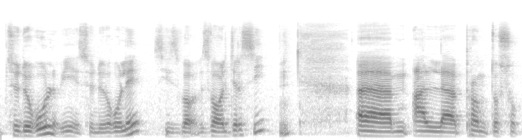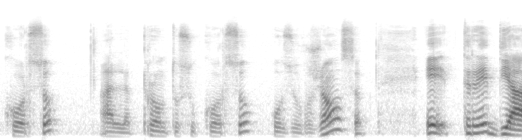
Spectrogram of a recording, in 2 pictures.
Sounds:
speech

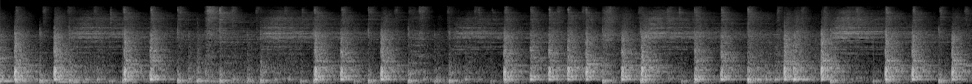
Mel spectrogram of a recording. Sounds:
drum
drum kit
snare drum
rimshot
drum roll
percussion
bass drum

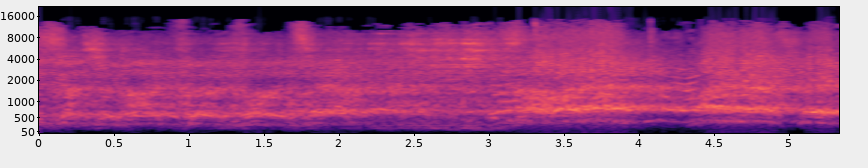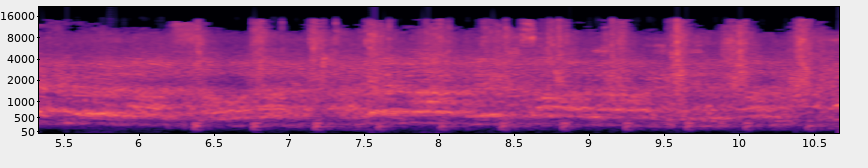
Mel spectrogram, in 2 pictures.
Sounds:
speech
music

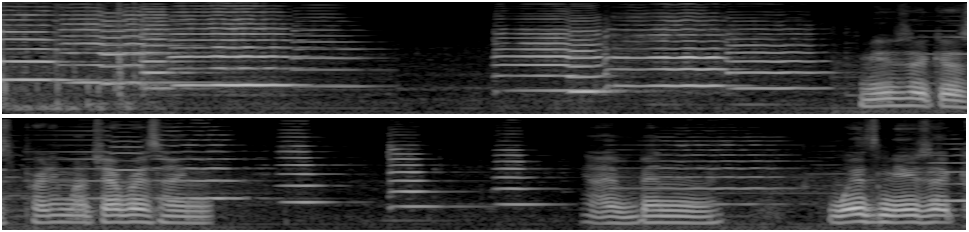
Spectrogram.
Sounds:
music
speech

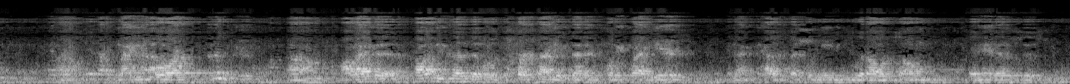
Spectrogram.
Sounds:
speech

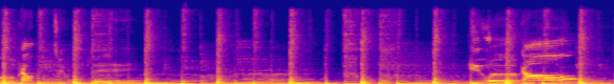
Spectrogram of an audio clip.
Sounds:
music

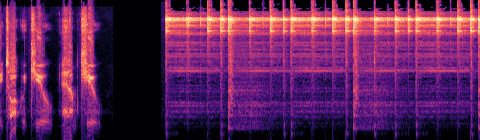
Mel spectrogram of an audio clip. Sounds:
hi-hat

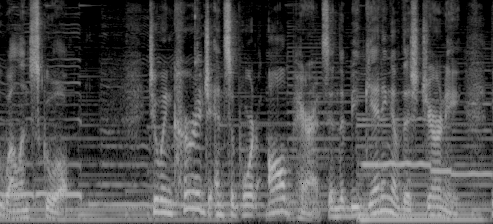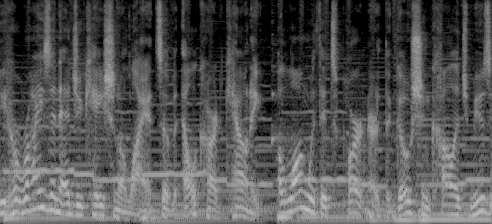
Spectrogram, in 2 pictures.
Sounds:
speech
music

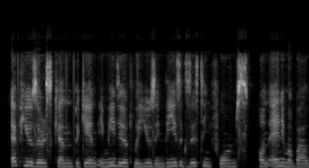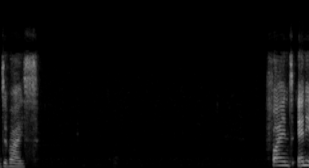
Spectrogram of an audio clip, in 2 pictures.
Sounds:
speech

